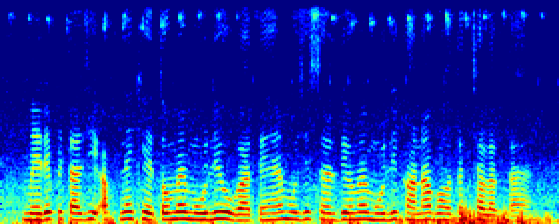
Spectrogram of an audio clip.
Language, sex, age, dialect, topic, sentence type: Hindi, female, 25-30, Hindustani Malvi Khadi Boli, agriculture, statement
